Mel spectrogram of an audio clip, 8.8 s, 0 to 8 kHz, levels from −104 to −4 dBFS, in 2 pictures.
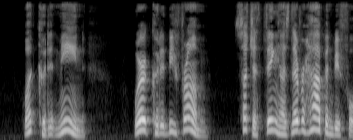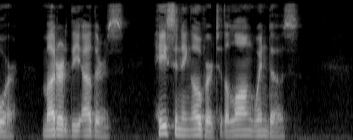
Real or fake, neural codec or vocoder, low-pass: real; none; 7.2 kHz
